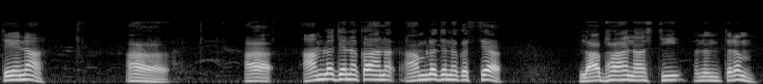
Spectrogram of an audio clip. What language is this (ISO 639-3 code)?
san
